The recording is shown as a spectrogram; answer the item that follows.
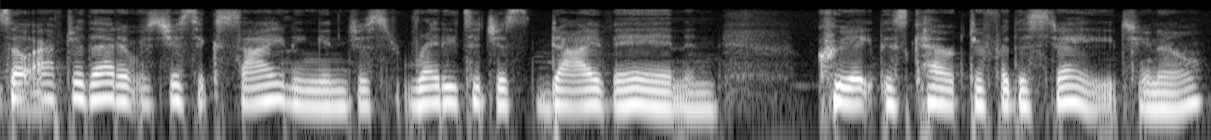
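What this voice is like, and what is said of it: Southern American accent. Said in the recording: “That's why you have this accent of yours. ... my little southern accent.”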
